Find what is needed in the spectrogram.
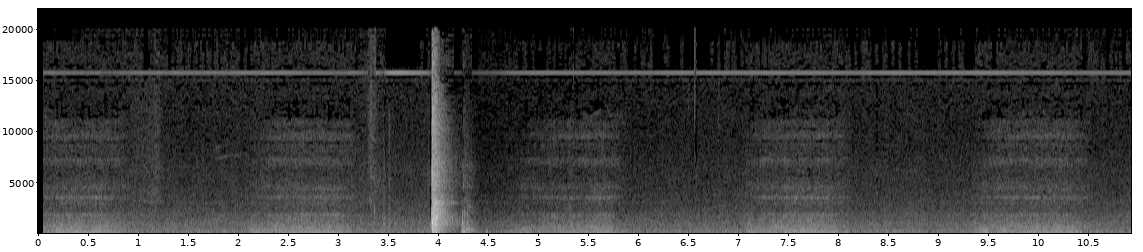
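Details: Simulated snoring of an ogre in a film scene: slow, regular rasping snores, about five breaths a minute, interrupted once by a sharp loud impact.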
